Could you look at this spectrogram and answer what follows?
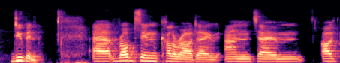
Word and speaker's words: Dubin: How do you pronounce it? Dubin. Dubin.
